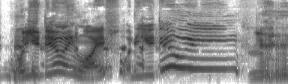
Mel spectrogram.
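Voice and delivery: high, squeaky mock protest; comic husband squealing at his wife; hammed-up panicked husband. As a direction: plead in a very high put-on voice.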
